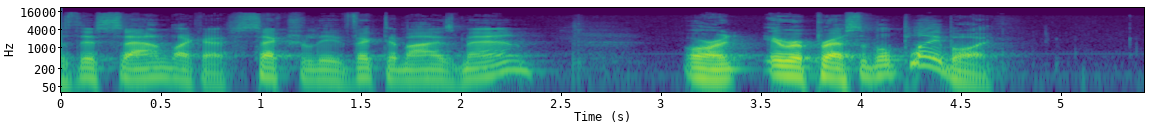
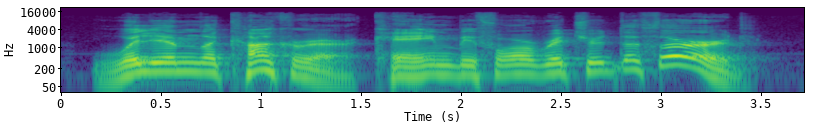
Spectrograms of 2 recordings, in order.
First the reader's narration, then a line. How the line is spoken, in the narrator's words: Will cried out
